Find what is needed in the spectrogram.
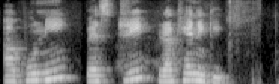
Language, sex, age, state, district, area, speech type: Assamese, female, 30-45, Assam, Golaghat, rural, read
